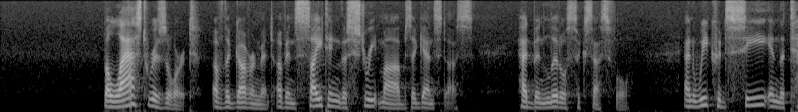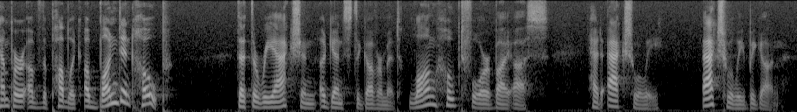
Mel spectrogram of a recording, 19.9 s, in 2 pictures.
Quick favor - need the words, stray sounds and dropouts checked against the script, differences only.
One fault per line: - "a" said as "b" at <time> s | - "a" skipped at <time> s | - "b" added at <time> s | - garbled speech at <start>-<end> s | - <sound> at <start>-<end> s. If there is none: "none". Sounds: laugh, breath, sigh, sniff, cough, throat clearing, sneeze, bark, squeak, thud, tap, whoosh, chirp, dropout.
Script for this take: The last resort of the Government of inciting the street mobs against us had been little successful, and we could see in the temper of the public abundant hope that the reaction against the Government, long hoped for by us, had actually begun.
- "actually" added at 18.7 s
